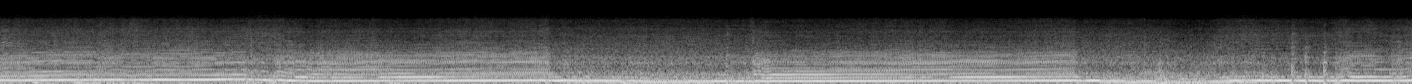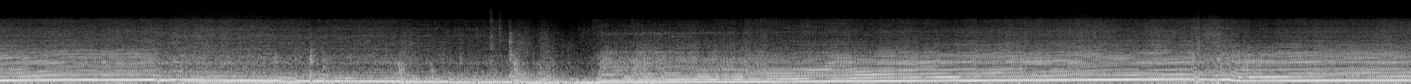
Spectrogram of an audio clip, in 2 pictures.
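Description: Peugeot 106 race car's 1.4-litre four-cylinder engine, heard from inside the cabin under hard driving. The engine note climbs and drops sharply at gear changes. About two-thirds through it falls steadily as the car slows, then climbs again through the gears.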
